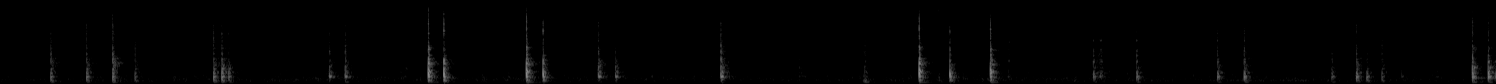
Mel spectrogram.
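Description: Short painted fingernails of both hands tap a solid, flat, light wooden tabletop. Roughly two dozen quiet, dry, clicky taps land at an uneven pace, some in quick pairs, each with a hollow midrange knock that dies away almost instantly over a low, steady hum.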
